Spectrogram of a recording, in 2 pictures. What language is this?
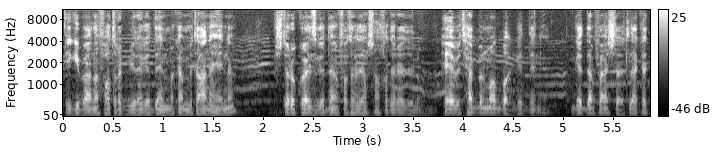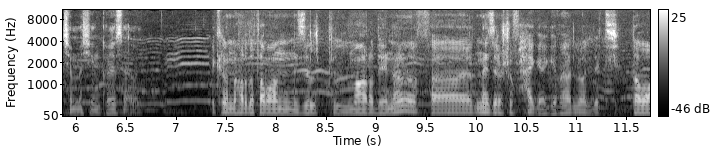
Arabic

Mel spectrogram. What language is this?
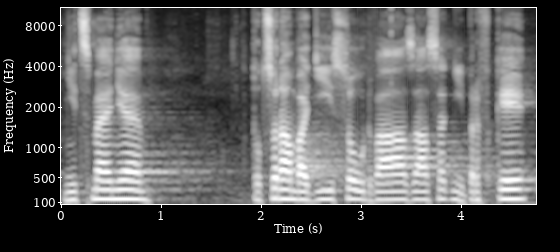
Czech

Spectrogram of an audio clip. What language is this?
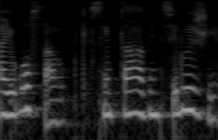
Portuguese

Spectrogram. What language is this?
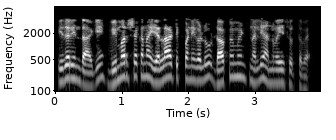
Kannada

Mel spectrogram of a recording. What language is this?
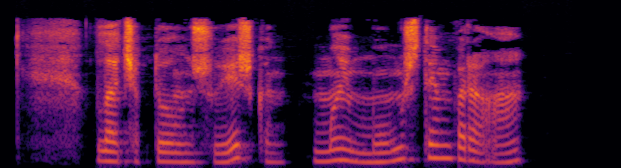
Mari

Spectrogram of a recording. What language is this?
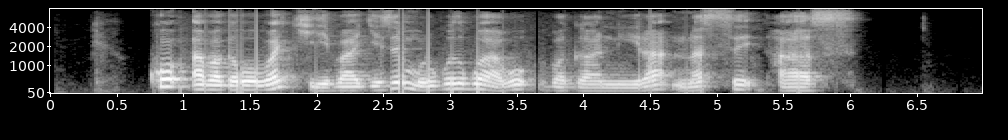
Kinyarwanda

